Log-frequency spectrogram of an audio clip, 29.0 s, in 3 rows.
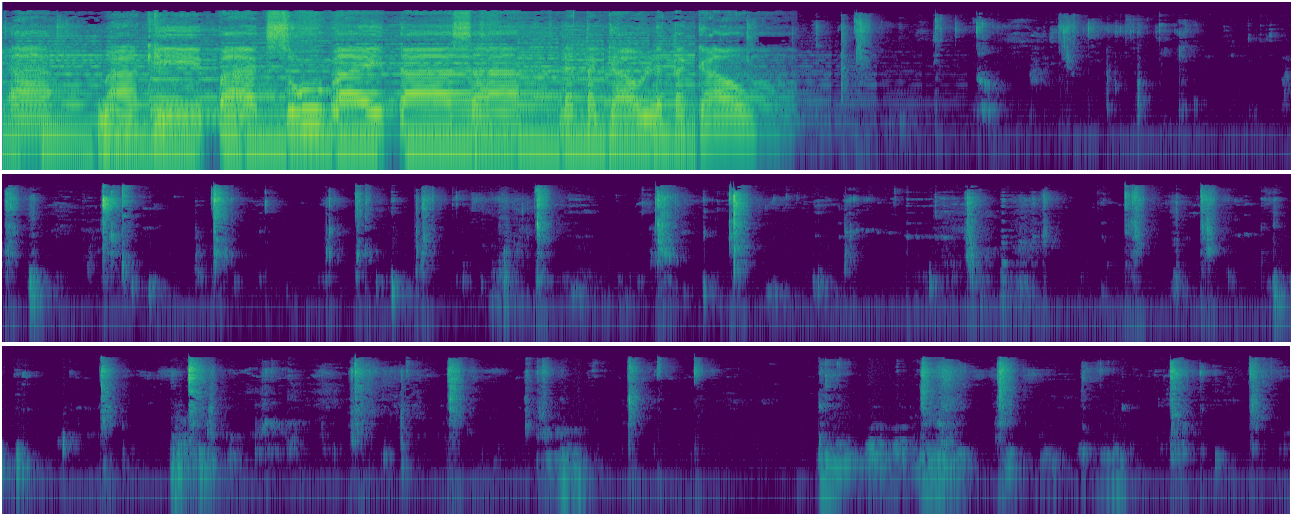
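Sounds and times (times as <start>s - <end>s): lip smacks and chewing: 6.3s - 25.6s, 26.2s - 29.0s.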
